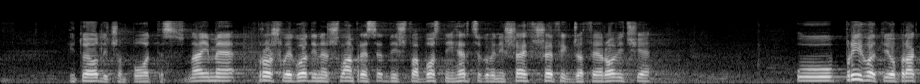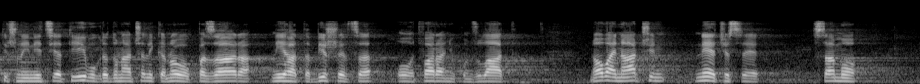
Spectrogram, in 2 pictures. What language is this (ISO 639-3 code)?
srp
